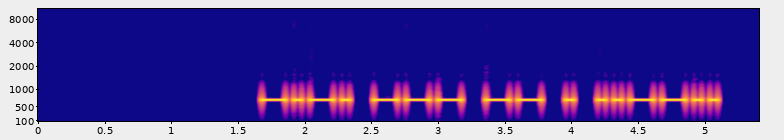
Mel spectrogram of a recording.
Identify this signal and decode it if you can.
Morse code, heard as a keyed tone, about 20 wpm, 700 Hz. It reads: COME?
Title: 4x Word-Spacing - Sentences from Top 200 Words - 20wpm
